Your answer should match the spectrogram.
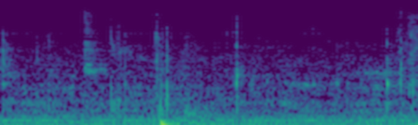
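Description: Faint handling noises: a few light clicks and taps as a small resin coaster and a sheet of paper are moved about by hand, over a low steady hum.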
